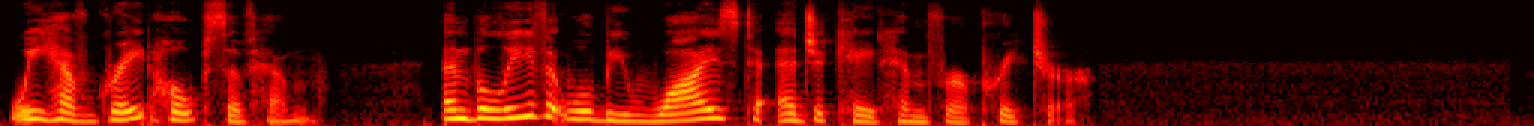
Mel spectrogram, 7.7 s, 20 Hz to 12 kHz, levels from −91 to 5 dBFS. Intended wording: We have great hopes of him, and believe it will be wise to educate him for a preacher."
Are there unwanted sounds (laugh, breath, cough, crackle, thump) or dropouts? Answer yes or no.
no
